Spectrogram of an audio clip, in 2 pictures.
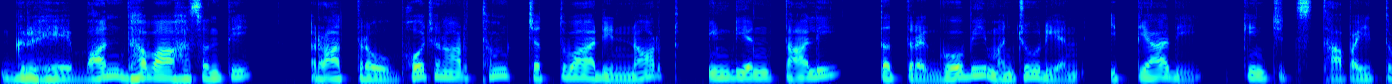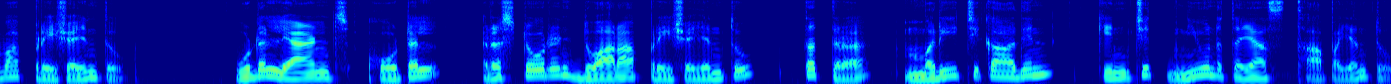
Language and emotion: Sanskrit, neutral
